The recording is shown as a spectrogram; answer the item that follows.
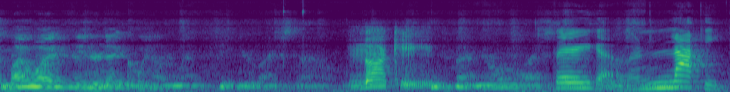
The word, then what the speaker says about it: gnocchi: Thanks to the power of the internet, we now figured out how to pronounce this thing. Thanks to my wife, the internet queen. Gnocchi.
